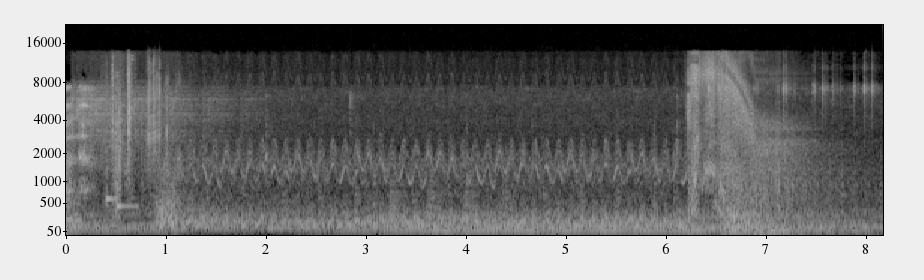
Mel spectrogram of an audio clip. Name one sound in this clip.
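A chain shoots out with a fast, rattling whir.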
